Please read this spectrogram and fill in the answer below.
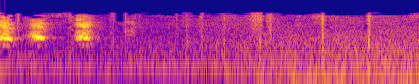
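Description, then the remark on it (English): Puppies let out three quick, high-pitched yaps in the first half-second. A low, steady murmur follows with no more barking. “Come on, puppies.”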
